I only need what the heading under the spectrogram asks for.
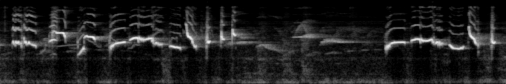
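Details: Lure song of an Oriental magpie-robin, used to get hard-to-start birds singing. Loud, sliding whistled phrases are broken by sharp upswept notes. A short quieter pause follows, then a similar wavering whistled phrase returns.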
